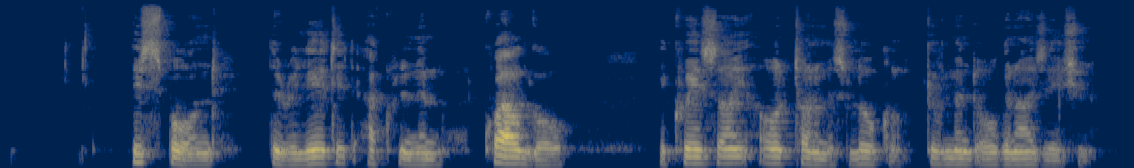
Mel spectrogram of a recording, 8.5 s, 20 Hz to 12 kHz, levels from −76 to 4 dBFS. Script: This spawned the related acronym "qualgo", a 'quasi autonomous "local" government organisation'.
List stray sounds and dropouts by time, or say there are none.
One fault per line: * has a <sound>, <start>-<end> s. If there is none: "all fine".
all fine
